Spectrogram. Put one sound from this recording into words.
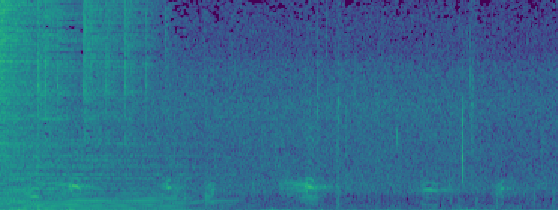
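Geese honk nearby on the water.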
